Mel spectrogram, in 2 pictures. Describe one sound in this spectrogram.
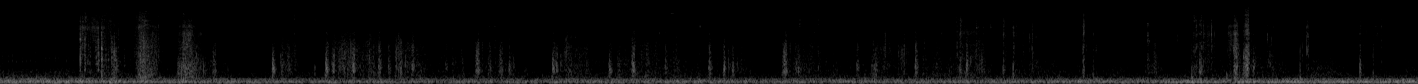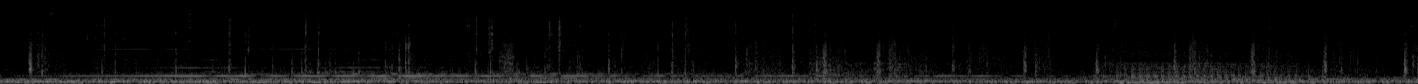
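Footsteps tread slowly across a wooden floor.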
